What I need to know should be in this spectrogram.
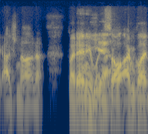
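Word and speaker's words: ajñāna: researched perennial skepticism and i found agnana and it's spelled with a j so it's almost like ajnana but anyway so i'm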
